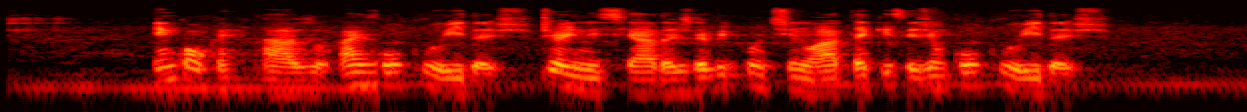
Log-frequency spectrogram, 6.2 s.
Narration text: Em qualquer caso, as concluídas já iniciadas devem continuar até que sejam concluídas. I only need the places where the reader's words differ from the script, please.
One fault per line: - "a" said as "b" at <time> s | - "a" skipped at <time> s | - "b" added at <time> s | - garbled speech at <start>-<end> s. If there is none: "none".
none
